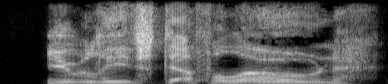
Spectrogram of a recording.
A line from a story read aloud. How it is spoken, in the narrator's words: the fat clone bellowed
